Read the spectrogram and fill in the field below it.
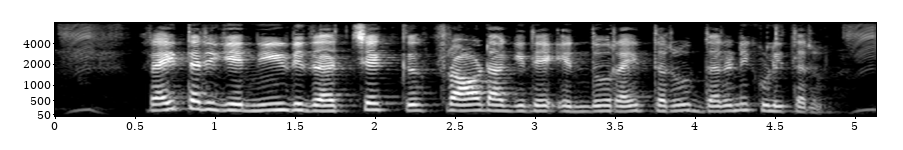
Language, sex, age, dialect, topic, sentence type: Kannada, female, 51-55, Mysore Kannada, banking, statement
